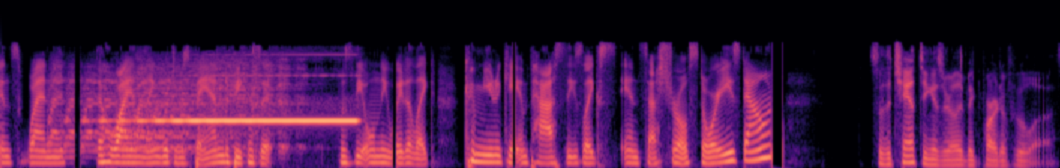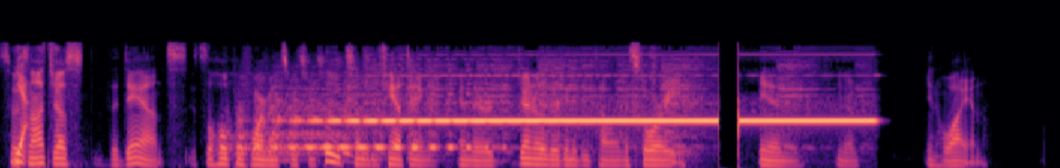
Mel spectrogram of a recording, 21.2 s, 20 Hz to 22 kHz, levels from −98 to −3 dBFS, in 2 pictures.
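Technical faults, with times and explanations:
0.38 to 3.71 s and 12.82 to 19.49 s, feedback howl: two devices in the same room are sharing the call, so the mic-to-speaker loop keeps adding gain each trip round. It narrows to a tone near 1 kHz, pulses roughly every 150 ms and peaks about 6 dB above the speech.
0.74, 3.92, 5.12, 7.71, 11.04 and 17.78 s, unconcealed Bluetooth headset packet loss: runs of tiny headset packets went missing and nothing was patched in, so the speech has abrupt holes from 22.5 ms to 195 ms. The 7.71 s and 17.78 s gaps are longest.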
